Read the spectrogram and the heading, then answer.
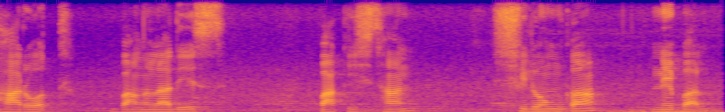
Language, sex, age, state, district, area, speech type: Bengali, male, 45-60, West Bengal, Paschim Medinipur, rural, spontaneous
